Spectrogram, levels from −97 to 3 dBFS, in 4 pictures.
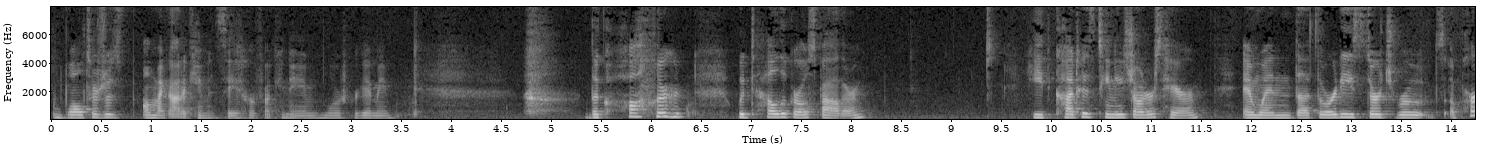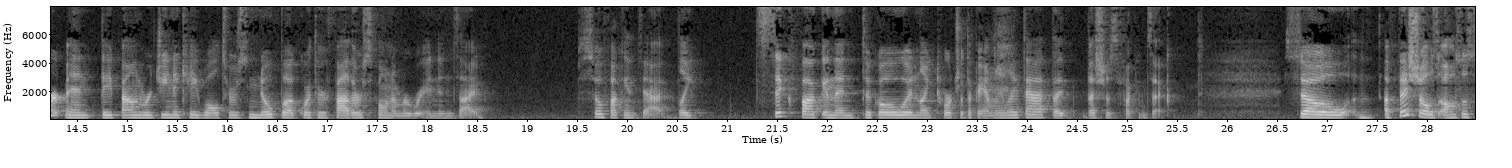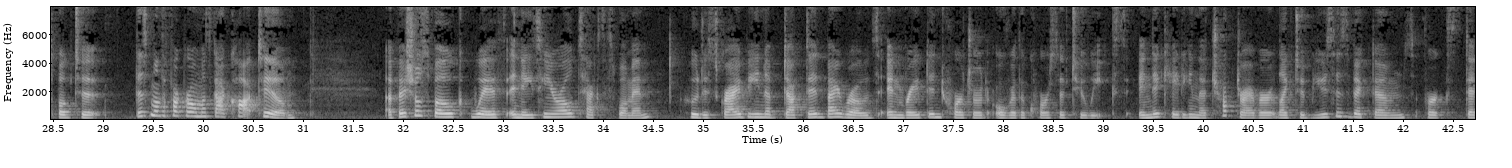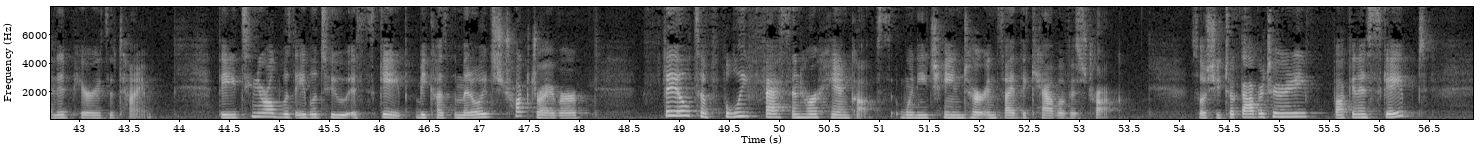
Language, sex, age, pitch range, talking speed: English, female, 20-39, 175-215 Hz, 160 wpm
